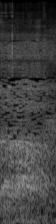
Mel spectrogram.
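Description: A crowd at a dharna sit-in protest near the Punjab Assembly roars out a slogan together, a dense, loud burst of many voices lasting under a second.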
